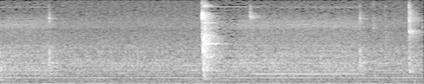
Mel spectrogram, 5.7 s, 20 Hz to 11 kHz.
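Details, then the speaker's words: Ducati 999, battery recently replaced, half choke: low steady fuel pump priming hum with scattered clicks and no cranking; owner suspects a relay or heat-related fault, later fixed by tightening loose battery cables and wires. "the fuel pump is certainly priming though so that's why I'm thinking a relay or something heat related maybe"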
